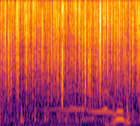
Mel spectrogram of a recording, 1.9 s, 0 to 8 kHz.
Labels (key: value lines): label: biophony, cascading saw
recorder: SoundTrap 600 or HydroMoth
